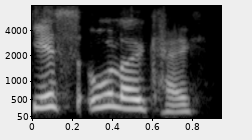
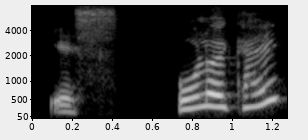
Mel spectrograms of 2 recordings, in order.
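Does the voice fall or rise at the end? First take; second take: fall; rise. First: The voice falls at the end. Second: The voice rises at the end.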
